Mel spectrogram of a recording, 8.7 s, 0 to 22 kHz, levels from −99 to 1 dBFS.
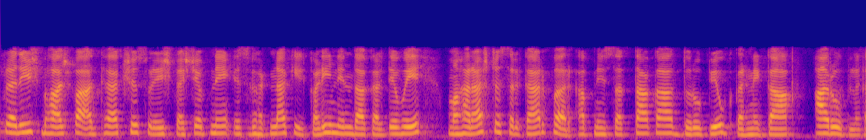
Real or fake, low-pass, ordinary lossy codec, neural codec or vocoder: fake; 5.4 kHz; none; codec, 16 kHz, 2 kbps, FunCodec, trained on Chinese and English, 25 frames a second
